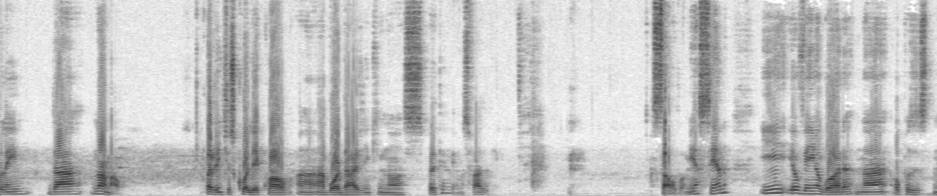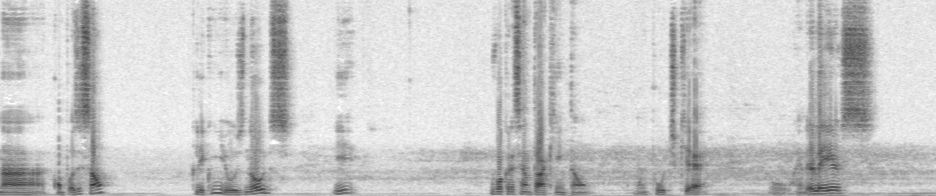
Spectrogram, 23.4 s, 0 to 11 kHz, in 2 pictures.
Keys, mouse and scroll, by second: 1.1 click, 5.6 ctrl+s, 12.3 click, 14.4 click, 15.8 middle click, 16.8 Home, 18.6 shift+a, 21.5 click, 22.4 shift+click, 22.9 shift+a.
